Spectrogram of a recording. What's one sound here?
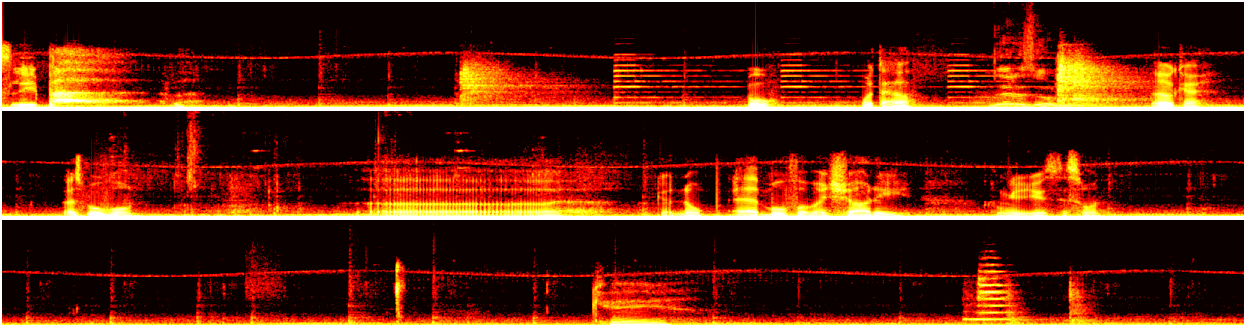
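Footsteps clang on a metal walkway.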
